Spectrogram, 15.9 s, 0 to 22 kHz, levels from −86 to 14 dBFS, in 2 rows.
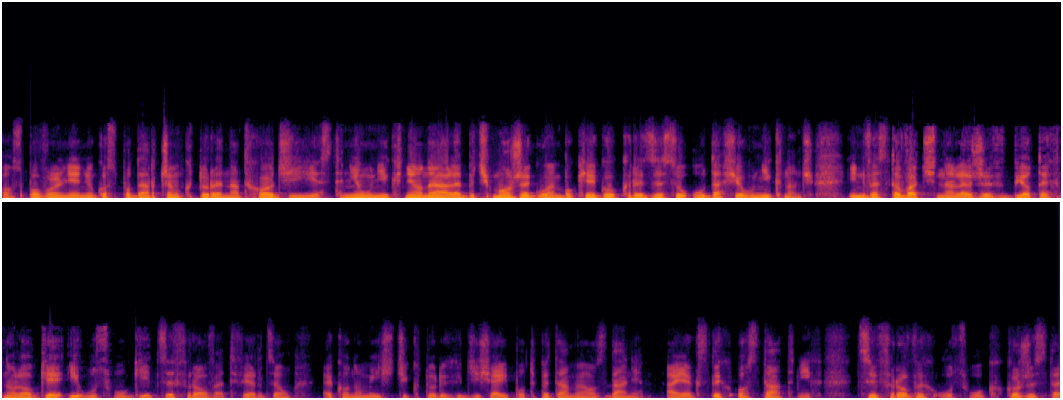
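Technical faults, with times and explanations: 0.77–2.04 s, 6.53–6.85 s and 7.67–7.70 s, microphone overload: the loudest peaks get their tops flattened, so there's a harsh, crackly edge on them. The first stretch only pushes about 2 dB past the limit, touching under 1% of samples. The one just before "należy w" is the worst, about 5 dB over with a few percent clipped. The short one right after "należy w" is about 1 dB over. Likely an input gain set too hot for the converter.
6.83 s and 8.52 s, microphone volume stepped down: the voice and the background both drop suddenly, by about 3 dB and then about 5 dB. The first drop lands right at the end of that heavy clipped burst. The second comes just before "usługi cyfrowe twierdzą ekonomiści". That pattern points to the call software likely hearing the overload and pulling the device's input gain down in steps. The level doesn't fade, it jumps, all within the Opus call path's roughly 8 kHz band.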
